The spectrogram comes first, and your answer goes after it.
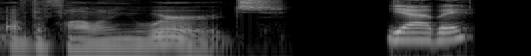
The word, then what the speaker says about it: llave: You can tell that it's pronounced exactly the same as the letter Y, except when the Y is at the end of a word.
